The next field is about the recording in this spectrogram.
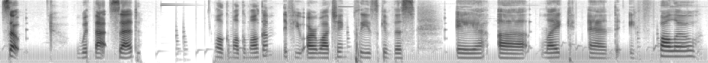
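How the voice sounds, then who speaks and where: A woman's voice: lowish voice, steady tone, slow pace. A young woman who sounds sleep-deprived, streaming a game with casual commentary, reading aloud and adding wry, playful asides. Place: indoor room. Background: game music.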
